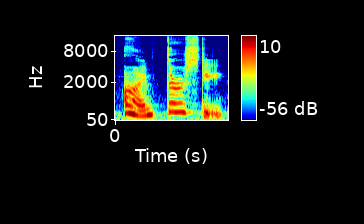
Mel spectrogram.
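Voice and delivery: mild whine; whiny. A narrator's reading. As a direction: whine it like a thirsty child. Thomas complaining he's thirsty.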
